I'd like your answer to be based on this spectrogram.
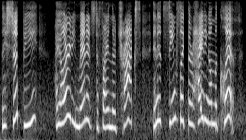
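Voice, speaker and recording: A woman's voice: extremely high pitch, brisk, sharp tone. A woman voicing an earnest, anxious little village child in a video game, with a light, childlike voice. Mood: worried. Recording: music behind the voice.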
